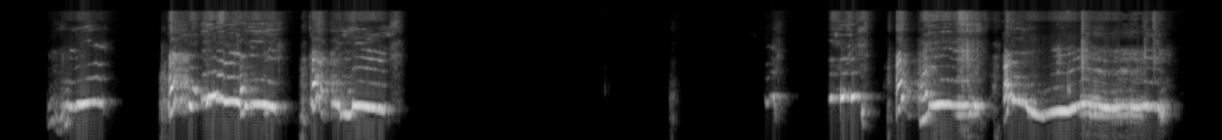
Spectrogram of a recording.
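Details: Snuggling Cavalier King Charles Spaniel puppies, kept at a home where emotional support dogs are raised, give a run of wavering nasal whines and yips in two bursts separated by a few seconds of quiet, on a warm Friday morning.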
